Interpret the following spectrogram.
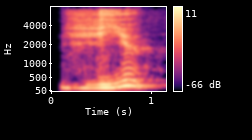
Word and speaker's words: vieux: Vieux. Alors, vieux, on l'a vu tout à l'heure, il y a une lettre muette à la fin.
